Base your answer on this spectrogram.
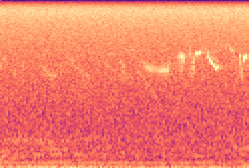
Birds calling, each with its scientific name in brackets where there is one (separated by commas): Eurasian Skylark (Alauda arvensis)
